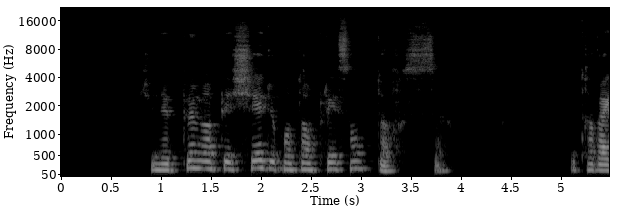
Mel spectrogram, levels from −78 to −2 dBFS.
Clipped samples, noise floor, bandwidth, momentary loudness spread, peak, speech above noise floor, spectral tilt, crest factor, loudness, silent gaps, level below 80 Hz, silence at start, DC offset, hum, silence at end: under 0.1%; -83 dBFS; 19.5 kHz; 12 LU; -20 dBFS; 41 dB; -4.5 dB/octave; 22 dB; -42 LUFS; none; -86 dBFS; 0.8 s; under 0.1%; none; 0 s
